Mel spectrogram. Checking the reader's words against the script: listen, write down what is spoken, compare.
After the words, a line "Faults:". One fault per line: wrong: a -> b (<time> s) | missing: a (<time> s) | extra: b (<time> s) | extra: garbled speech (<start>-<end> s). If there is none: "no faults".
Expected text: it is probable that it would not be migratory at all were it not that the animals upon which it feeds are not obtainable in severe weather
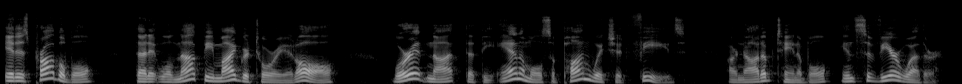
it is probable that it will not be migratory at all were it not that the animals upon which it feeds are not obtainable in severe weather
Faults:
wrong: would -> will (1.6 s)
